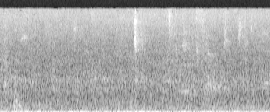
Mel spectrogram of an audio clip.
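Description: A steady low rumble of room background noise, with a faint click about two seconds in.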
